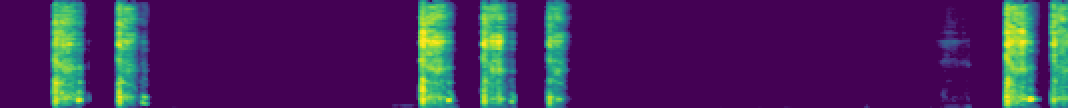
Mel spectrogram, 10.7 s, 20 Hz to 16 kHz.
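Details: Three bursts of harsh, loose-sounding coughing, about eight coughs in all, with silence between; chest cough on day 4 of a viral illness that has moved into the chest.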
